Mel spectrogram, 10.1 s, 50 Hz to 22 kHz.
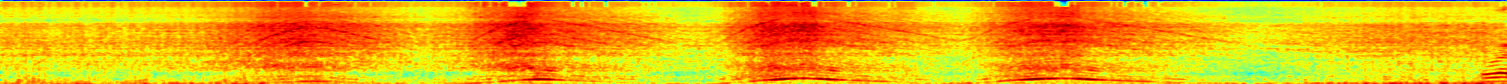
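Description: A 1987 Honda CBR 250R Hurricane engine running with slightly out-of-adjustment carburetors, close up and loud, blipped up to high revs three times in a rising-and-falling rhythm between steadier idling.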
